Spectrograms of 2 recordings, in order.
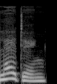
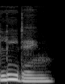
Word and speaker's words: leading: Origins: the word comes from lead strips that were put between set lines of lead type, hence the pronunciation leading, and not leading.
